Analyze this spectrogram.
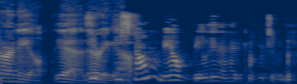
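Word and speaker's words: Scott Arniel: Scott yeah Scott arneal yeah there we go Scott arneal really the head coach of yes he is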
